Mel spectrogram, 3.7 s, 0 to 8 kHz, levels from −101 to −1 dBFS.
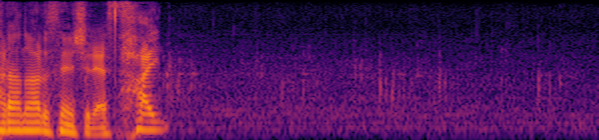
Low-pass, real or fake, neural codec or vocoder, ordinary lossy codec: none; real; none; none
